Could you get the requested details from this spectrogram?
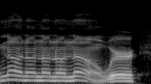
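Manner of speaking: high, loud, rapid mock protesting. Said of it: "You're like".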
